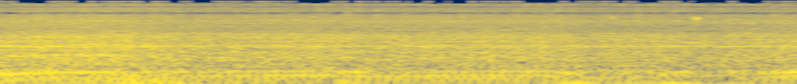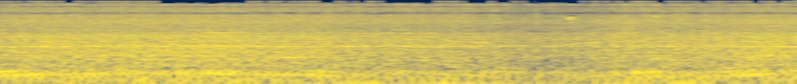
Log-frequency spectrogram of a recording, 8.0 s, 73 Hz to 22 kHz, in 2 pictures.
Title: Inline6 300 Rough Idle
